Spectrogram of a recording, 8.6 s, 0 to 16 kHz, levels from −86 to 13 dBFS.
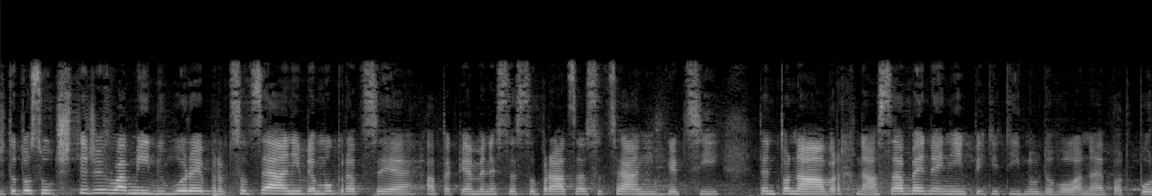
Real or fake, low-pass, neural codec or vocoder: fake; 10.8 kHz; codec, 24 kHz, 0.9 kbps, WavTokenizer, medium speech release version 1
